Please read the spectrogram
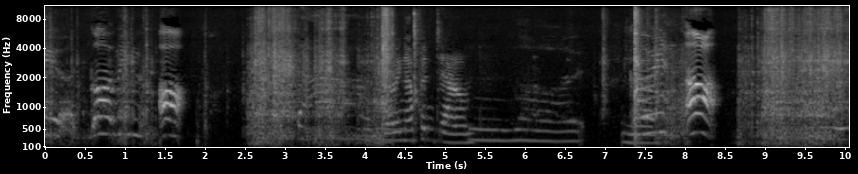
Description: Children are speaking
